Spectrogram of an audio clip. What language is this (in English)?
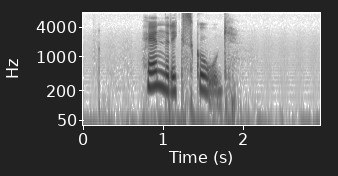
Swedish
